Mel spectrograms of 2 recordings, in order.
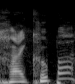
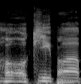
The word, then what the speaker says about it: Ho'okipa: Surfs Haikupa? Yeah. Is that how you say it? Ho'okipa, Pavils, Point.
